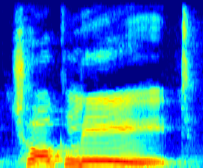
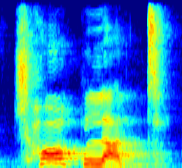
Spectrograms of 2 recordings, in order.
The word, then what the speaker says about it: chocolate: We are very familiar with the word chocolate, but interesting here is its pronunciation. Most of the students say chocolate. It's not chocolate, it's chocolate.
